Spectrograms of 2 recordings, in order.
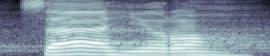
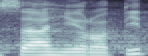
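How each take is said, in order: First: The word ends with a soft h sound. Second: The word ends with a full ti syllable. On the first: The speaker calls it right. "tapi sahirah" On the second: The speaker calls it wrong. "bukan sahiroti"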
